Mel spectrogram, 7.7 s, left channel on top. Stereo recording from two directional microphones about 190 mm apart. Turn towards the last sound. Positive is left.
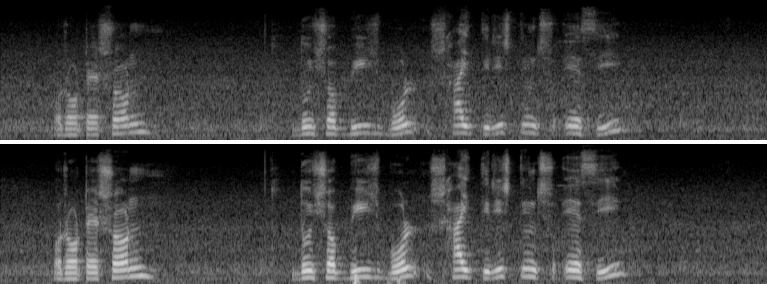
turn(degrees=-40)  # may be behind; listen again after turning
